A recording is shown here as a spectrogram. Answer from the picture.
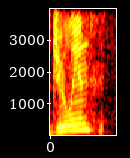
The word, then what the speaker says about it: Julian: My name is Julian. It's J-U-L-I-A-N. – Okay. – I'm calling with Bank of Cardiff. It's spelled C-A-R-D as in David, I-F-F, like Frank Frank.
